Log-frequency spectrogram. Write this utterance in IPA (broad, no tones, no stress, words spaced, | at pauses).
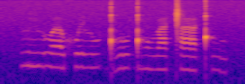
lĩlβɐχʷel uɡ͡ǃoɡ͡ǃõ βaǁaǃʰu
